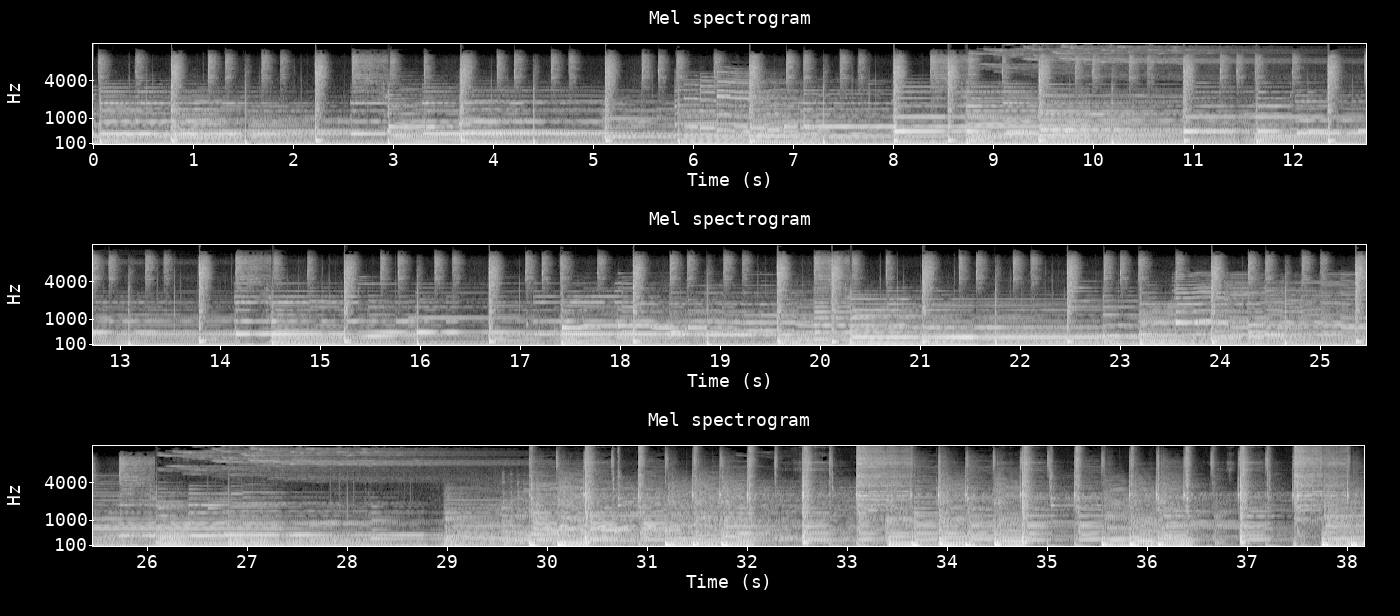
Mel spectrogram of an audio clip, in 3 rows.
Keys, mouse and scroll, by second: 4.9 s, 7.0 g, 9.9 r, 13.1 click, 13.8 click, 15.7-21.9 drag, 21.9 ctrl+s, 22.7-32.5 drag, 32.5 shift+d, 33.8 g, 37.6 click.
